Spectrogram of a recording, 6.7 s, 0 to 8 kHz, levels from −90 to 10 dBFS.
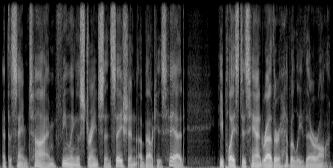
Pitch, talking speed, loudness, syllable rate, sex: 95 Hz, 160 wpm, -19 LUFS, 4.6 syllables/s, male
